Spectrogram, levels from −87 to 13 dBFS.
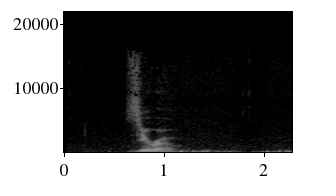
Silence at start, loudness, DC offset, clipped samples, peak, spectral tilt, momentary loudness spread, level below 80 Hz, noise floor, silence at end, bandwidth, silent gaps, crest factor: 0.65 s; -34 LUFS; under 0.1%; under 0.1%; -14 dBFS; -4.5 dB/octave; 24 LU; -62 dBFS; -68 dBFS; 0 s; 16.5 kHz; none; 24 dB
